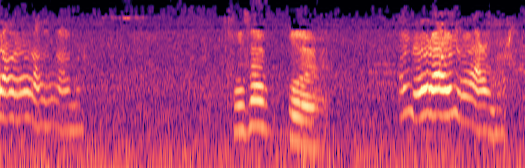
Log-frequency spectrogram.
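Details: Korean stray street cat meowing: a string of short, bent, harmonic meows, the first few quick and wavering, then a longer rising-and-falling meow near the end, over low background rumble.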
